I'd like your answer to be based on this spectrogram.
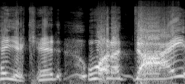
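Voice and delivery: very high, very loud, shrill, drawn-out put-on voice. Quoting a line the way he says it, imitating a character's voice. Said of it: "I've got to do his voice a little justice right here".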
